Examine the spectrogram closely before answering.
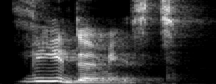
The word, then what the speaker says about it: відомість: – родовий відмінок від слова «вага»); вІдомість (документ) і відОмість (популярність); зАклад (установа) і заклАд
